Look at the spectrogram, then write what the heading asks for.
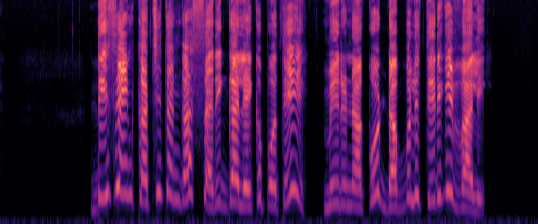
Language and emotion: Telugu, angry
